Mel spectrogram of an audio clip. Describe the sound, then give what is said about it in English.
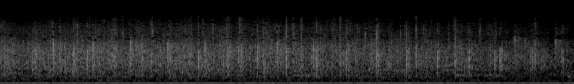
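Steady applause from a church audience during a service, dense overlapping hand claps filling the whole stretch at an even, fairly loud level with no voices standing out. “Give me a hand clap.”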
